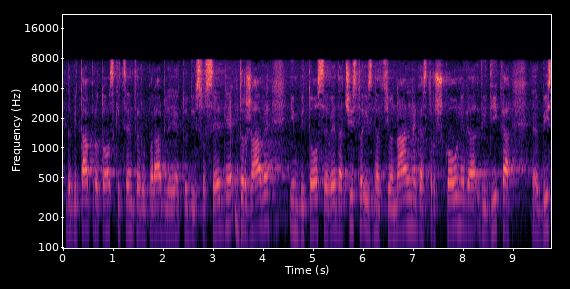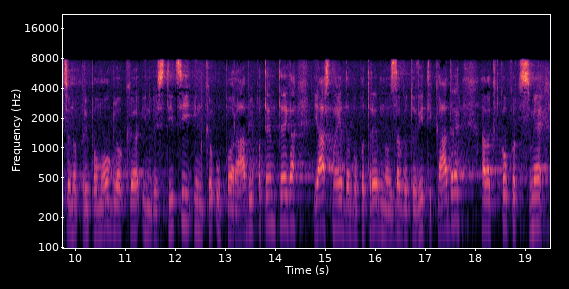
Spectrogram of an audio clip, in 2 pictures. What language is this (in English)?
Slovenian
